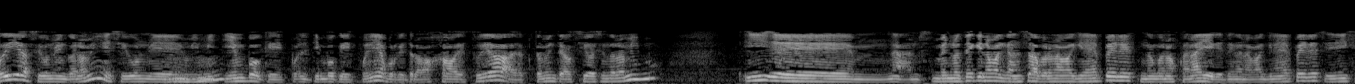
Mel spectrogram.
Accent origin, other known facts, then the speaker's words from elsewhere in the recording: Cipolletti, Río Negro, Argentina; Yo soy en realidad de Cipolletti.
